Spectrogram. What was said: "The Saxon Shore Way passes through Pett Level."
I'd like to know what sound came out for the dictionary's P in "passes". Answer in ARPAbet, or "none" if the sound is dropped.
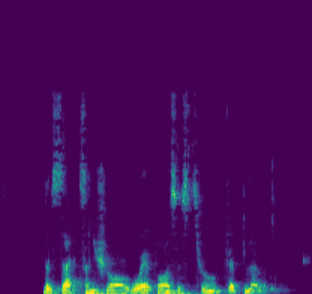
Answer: F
